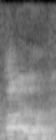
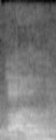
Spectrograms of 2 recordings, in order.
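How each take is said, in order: No difference in how they are said.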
